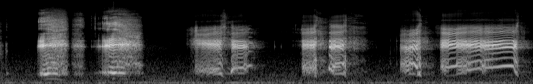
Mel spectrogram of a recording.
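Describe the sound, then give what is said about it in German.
A voice imitates Coco the parrot coughing: a series of about five harsh, raspy bursts with a high, squawky tone, spaced irregularly, the last one stretched into a longer strained rasp. “Coco hustet? Ja, doch, er hustet. Er macht so.”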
